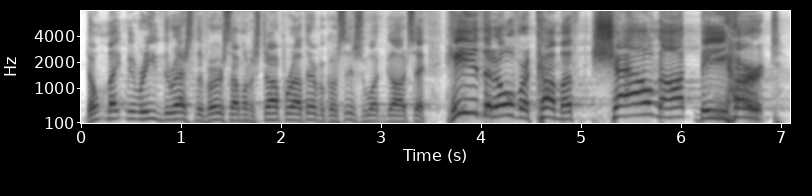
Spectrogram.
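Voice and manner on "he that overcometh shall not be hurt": loud, slow, high proclamation; full-force preacher declaring scripture; preaching at full force. Acted. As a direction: proclaim the verse to the crowd. Preaching the key verse.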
